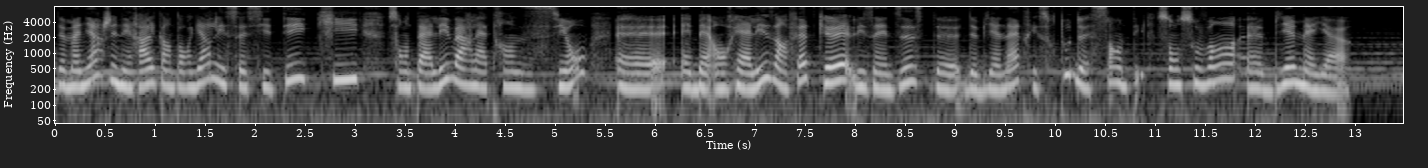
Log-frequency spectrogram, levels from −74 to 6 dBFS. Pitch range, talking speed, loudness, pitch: 215-275 Hz, 160 wpm, -20 LUFS, 235 Hz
